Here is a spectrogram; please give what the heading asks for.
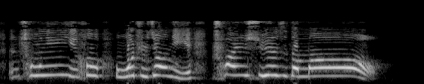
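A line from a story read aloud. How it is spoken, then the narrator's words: Regretful shout. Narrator (Chinese): 小胖墩儿后悔的在后面喊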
